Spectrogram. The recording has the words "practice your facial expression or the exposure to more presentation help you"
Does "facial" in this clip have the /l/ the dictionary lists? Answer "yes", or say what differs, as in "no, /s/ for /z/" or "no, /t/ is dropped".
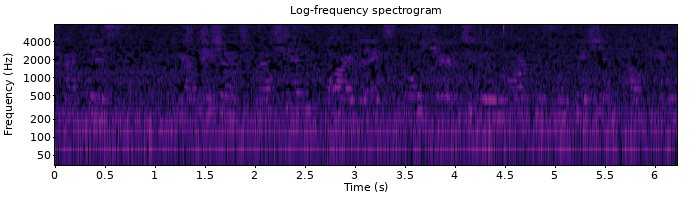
no, /n/ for /l/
